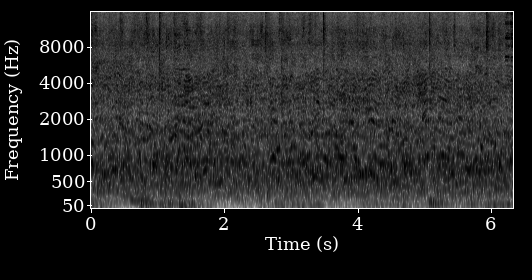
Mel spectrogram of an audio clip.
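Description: A church congregation with many voices calling out at once, making a dense, steady babble of overlapping loud voices with no single speaker standing out.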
